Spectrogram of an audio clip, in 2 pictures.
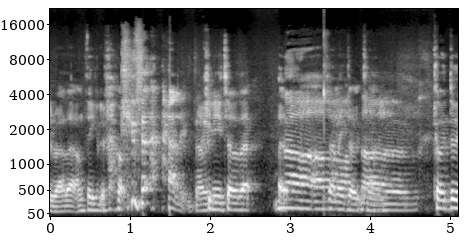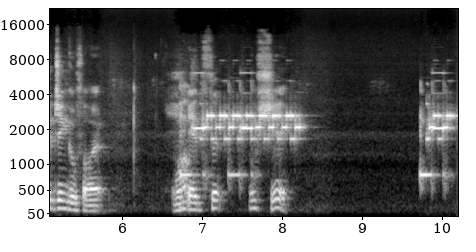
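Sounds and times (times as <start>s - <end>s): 
speech: 0.0s - 5.9s, 6.6s - 8.2s
mobile phone ringtone with electronic melody: 6.7s - 8.4s, 9.8s - 10.1s.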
